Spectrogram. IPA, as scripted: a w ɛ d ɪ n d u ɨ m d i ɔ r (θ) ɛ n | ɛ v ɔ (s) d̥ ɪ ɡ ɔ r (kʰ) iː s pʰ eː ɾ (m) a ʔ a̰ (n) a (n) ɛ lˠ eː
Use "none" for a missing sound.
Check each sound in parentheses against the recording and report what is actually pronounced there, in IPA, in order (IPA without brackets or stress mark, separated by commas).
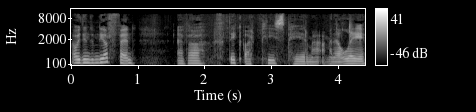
f, χ, pʰ, m, m, n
